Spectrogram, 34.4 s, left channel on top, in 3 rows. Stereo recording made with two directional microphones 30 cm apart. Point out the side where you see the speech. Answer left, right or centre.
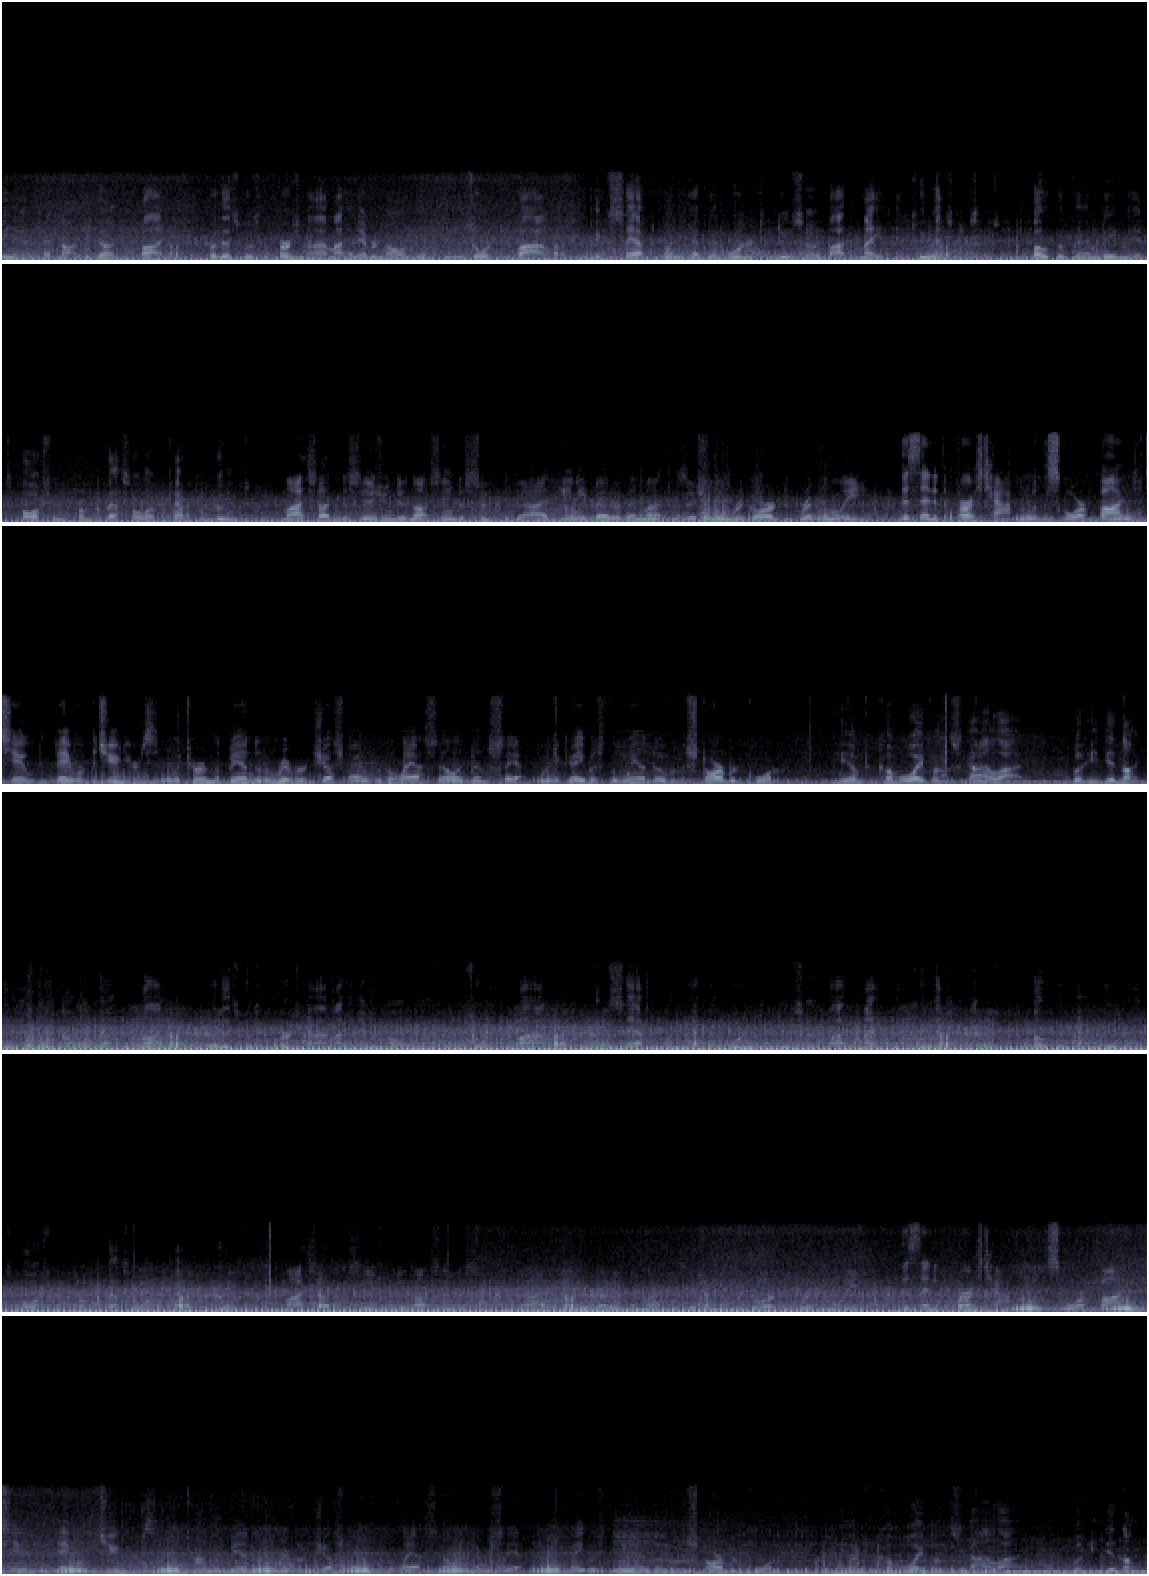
left.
